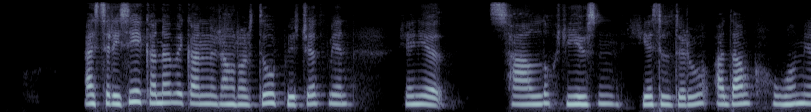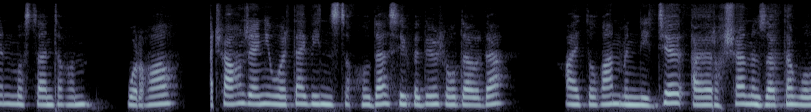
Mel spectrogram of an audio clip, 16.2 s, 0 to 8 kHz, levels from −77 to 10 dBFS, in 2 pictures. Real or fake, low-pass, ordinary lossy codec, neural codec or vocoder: fake; 7.2 kHz; none; codec, 16 kHz, 0.5 kbps, X-Codec, HuBERT features, trained on LibriSpeech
